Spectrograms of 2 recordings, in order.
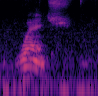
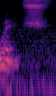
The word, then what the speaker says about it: winch: i want to apologize i keep using the word wench but i have trouble pronouncing the winch so through the video i will be using that word and that's a mistake on my part but it's very hard for me to say the word winch so often you'll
